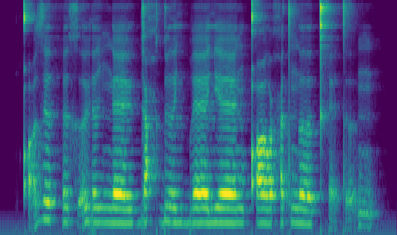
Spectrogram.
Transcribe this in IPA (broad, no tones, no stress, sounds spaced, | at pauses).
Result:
qʼ o̰ z ɘ h ɘ x ə̰ y̯ ɾ ɘ i̯ ŋ ɛː y̯ ɡ ɛ ħ ɠ ɘː lʲ b ɛː lʲ ɛː ŋ qʼ oː ħ ə t ŋ əː kʰ ɛ̰ t ə̰ ŋ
